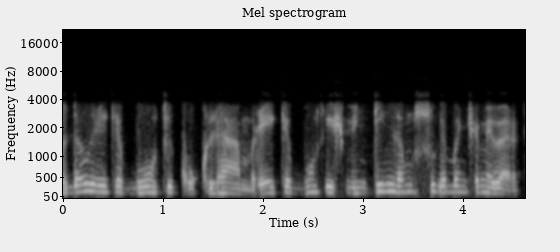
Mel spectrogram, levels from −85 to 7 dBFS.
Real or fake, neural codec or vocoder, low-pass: real; none; 7.2 kHz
